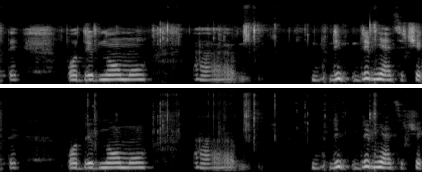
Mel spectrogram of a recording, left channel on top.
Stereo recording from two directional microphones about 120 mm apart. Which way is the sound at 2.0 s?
15° left (ahead or behind).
